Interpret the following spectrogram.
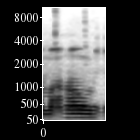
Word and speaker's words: Mahomes: Mahomes.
